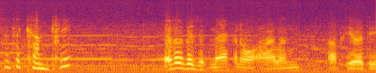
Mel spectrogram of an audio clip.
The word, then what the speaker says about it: Mackinac: the country ever visit Mackinac Island up here at the end of Michigan no it's not too far from here you take a boat over it's the place that spelled Mackinac and pronounced Mackinaw why is that I've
